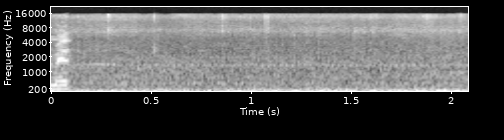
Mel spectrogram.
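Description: Steady low rumble of a car's engine and road noise, heard from inside the cabin while driving slowly.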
